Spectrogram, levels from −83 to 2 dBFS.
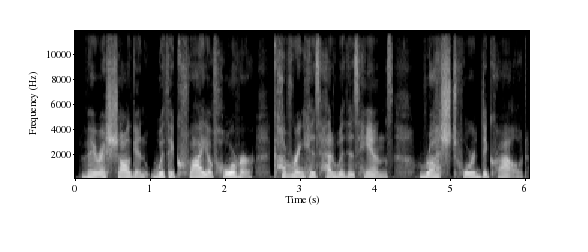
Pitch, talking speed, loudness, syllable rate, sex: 245 Hz, 160 wpm, -18 LUFS, 4.4 syllables/s, female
